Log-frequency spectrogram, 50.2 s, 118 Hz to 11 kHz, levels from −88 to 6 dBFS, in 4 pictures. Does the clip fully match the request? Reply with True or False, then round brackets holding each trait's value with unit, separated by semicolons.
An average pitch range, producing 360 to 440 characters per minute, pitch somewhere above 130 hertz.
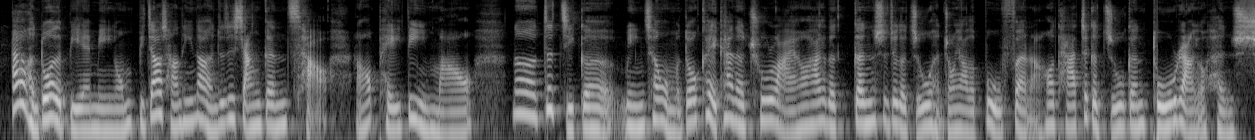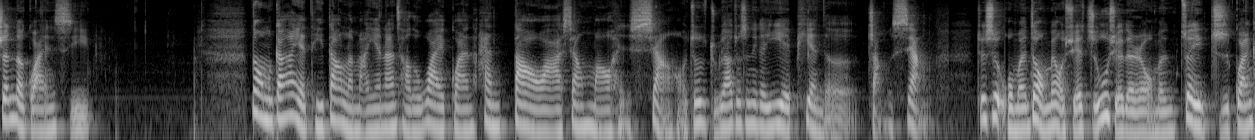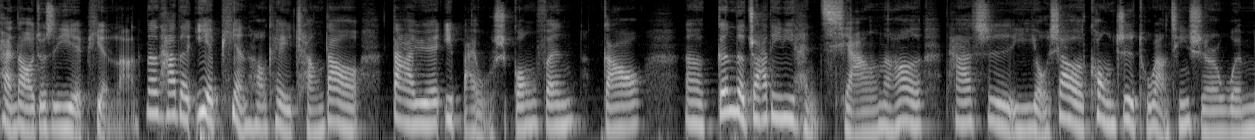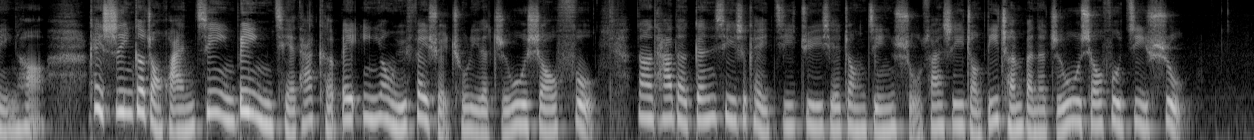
False (4.1 semitones; 280 characters per minute; 185 Hz)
